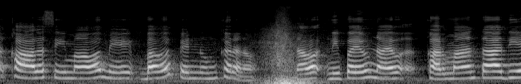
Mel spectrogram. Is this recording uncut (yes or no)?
no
